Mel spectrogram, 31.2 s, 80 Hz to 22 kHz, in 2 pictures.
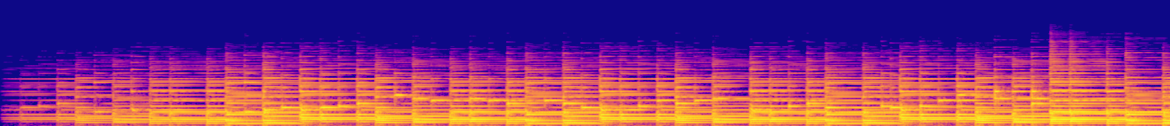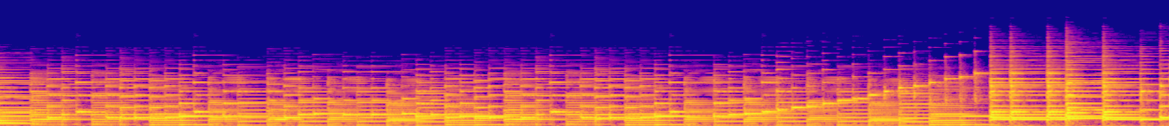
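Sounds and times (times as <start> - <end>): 
rock prelude piano solo: 0.0 - 31.1.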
